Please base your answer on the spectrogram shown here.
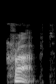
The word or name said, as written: cropped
